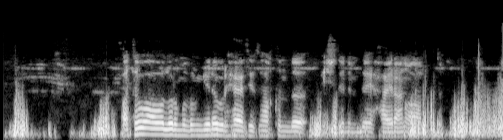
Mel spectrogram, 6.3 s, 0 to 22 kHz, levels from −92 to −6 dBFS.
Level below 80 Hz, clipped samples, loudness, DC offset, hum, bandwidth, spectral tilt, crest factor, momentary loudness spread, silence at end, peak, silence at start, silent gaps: -52 dBFS; under 0.1%; -16 LUFS; under 0.1%; none; 6.2 kHz; -9 dB/octave; 14 dB; 10 LU; 0 s; -2 dBFS; 0.05 s; none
